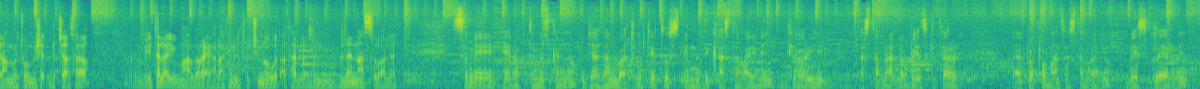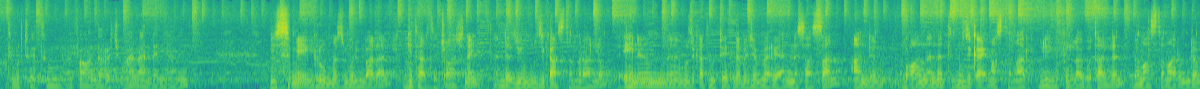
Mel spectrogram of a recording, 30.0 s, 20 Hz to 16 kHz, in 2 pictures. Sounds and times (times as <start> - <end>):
Speech: 0.0 - 5.1, 5.7 - 12.0, 12.6 - 17.5, 18.4 - 30.0
Soul music: 0.0 - 30.0.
